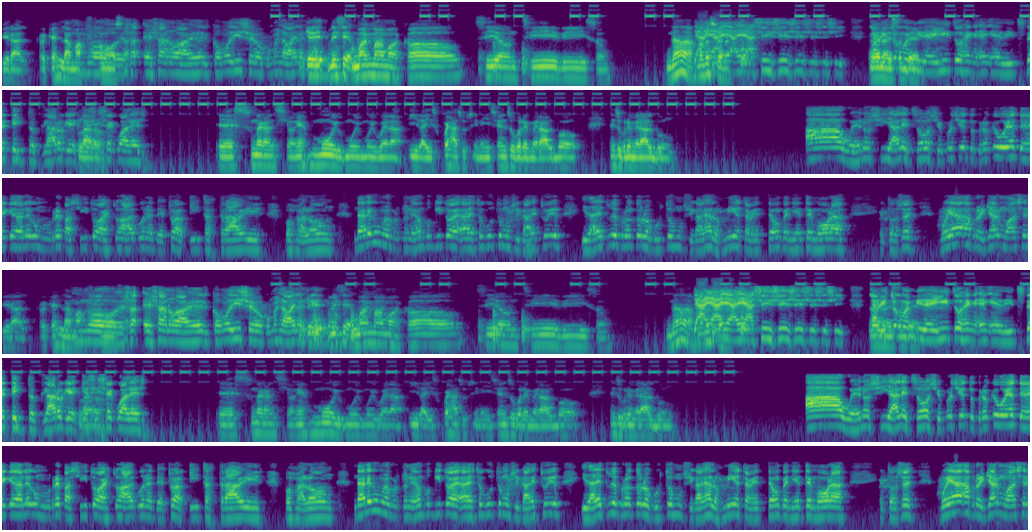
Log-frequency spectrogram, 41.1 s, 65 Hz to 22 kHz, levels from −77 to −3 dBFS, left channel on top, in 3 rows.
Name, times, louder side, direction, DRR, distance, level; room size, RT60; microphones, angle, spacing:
voice 1, 0.0-1.7 4.0-8.1 8.9-9.7 11.6-12.2 14.7-15.1 16.6-22.6, left 7 dB, 85° left, 0.4 m, -25 dB
voice 2, 0.9-4.5 9.2-15.6 24.4-41.0, right 6 dB, 35° right, 0.3 m, -24 dB
Alarm, 3.6-4.0 4.6-5.0 5.6-6.0 6.6-7.0 7.6-8.0 8.6-9.0 9.6-10.0 10.6-11.0 11.6-12.0 12.6-13.0 13.6-23.5, left 6 dB, 45° left, 0.7 m, -26 dB
sound 1, 3.9-4.9 6.3-7.1 9.3-10.1, right 1 dB, 60° right, 0.8 m, -32 dB
2.9 x 2.3 x 3.0 m
head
